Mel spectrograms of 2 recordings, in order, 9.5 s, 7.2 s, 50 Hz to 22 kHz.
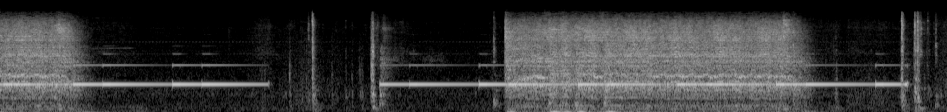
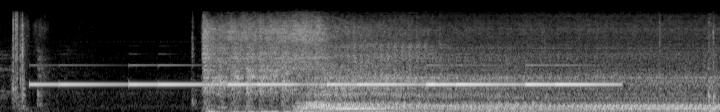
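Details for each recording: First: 1998 Mitsubishi Montero Sport, start after timing belt and valve stem seal repairs: starter churns in long bursts with door chime beeping, slow to fire, then some smoke; owner suspects valves not fully seated delaying compression. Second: 1998 Mitsubishi Montero Sport V6 after new timing components installed (loose timing belt had let timing jump): short crank, catches cleanly and settles into smooth even idle, no slap or rattle; very nice startup, power steering disconnected.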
